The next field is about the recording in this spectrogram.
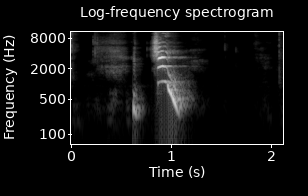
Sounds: Sneeze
